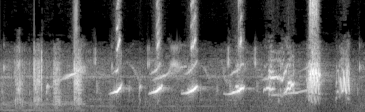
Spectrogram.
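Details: Javan myna lure and training song. Scratchy notes, then a run of short rising whistles repeated about every half second, mixed with harsh chatter, over a faint steady high hum.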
